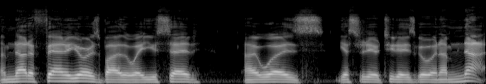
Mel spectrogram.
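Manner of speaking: plain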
